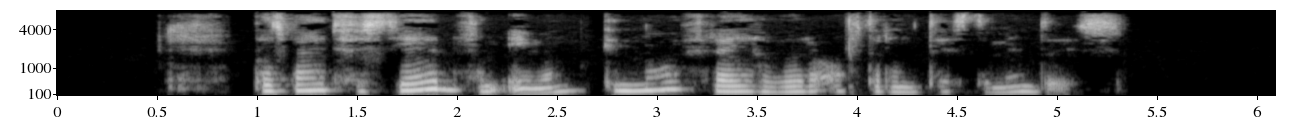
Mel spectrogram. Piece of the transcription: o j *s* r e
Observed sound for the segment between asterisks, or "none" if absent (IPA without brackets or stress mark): f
